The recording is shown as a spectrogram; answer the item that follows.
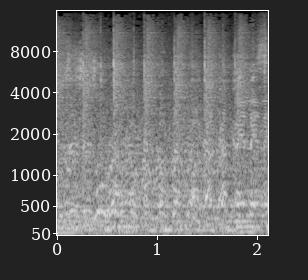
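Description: Psychobilly band recording in an instrumental stretch: guitar over a fast, steady drum beat and bass line.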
